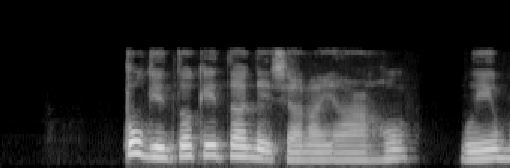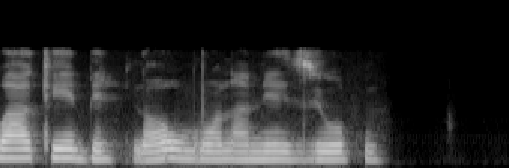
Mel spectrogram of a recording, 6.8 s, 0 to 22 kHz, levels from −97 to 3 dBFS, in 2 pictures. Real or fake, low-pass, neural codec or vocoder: fake; 7.2 kHz; autoencoder, 22.05 kHz, a latent of 192 numbers a frame, VITS, trained on one speaker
